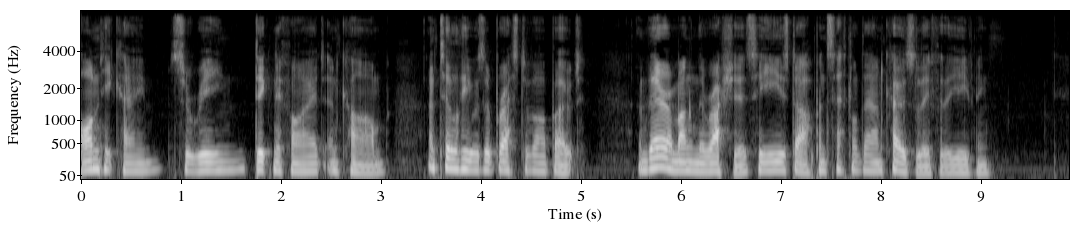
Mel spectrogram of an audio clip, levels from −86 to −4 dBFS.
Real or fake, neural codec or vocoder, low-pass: real; none; 7.2 kHz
